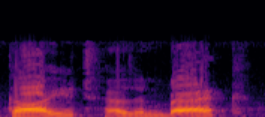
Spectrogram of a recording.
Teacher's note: K sound as in kite, as in back, and this k sound is velar when we talk about the place of articulation, and stop or plosive when we talk the manner of articulation.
